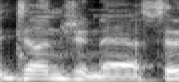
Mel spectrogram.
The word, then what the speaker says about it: Dungeness: Okay, so I've been pronouncing this wrong the whole time. You said Dungeness. How do you say it? – Dungeness. – I say Dungeness. I think both are acceptable.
